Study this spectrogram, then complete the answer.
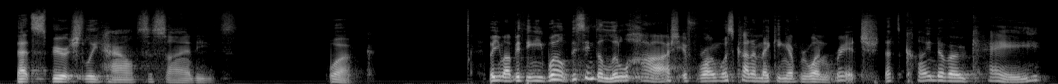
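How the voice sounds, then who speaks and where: A man with an Australian accent, fairly high-pitched, with lively intonation at a moderate pace. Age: 30s. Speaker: preacher. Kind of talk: sermon.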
